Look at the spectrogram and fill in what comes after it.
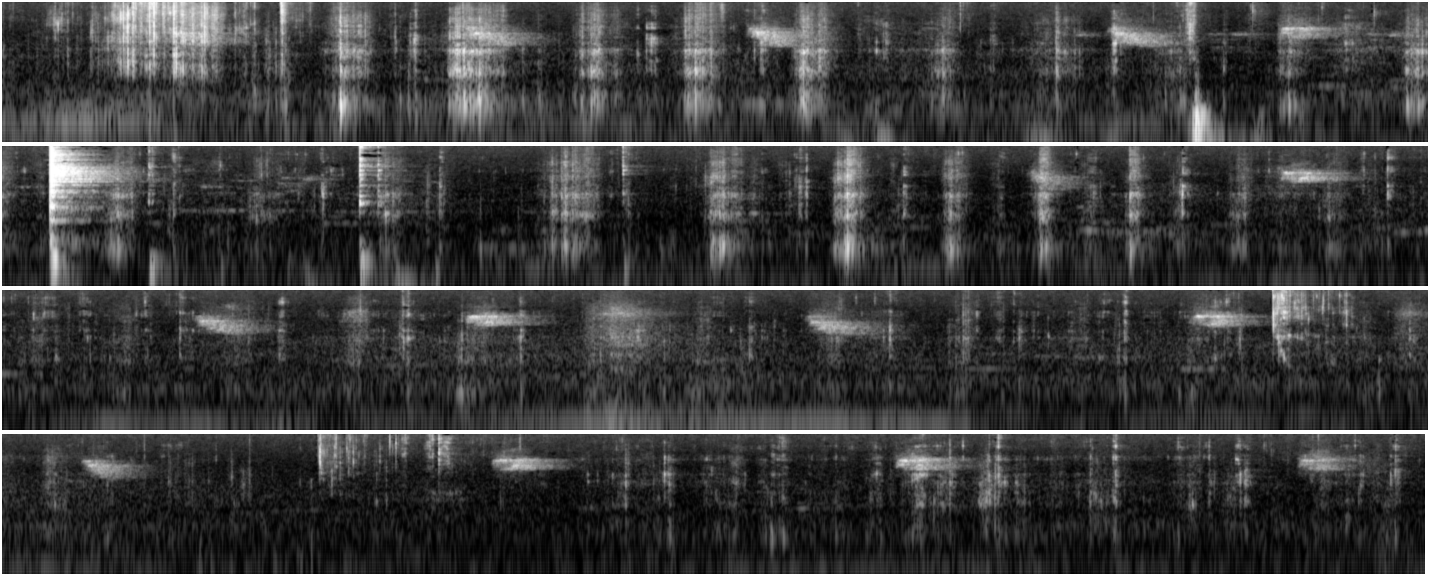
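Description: Close-miked crunching and chewing of a crisp cracker: dense crisp crunches in the first dozen seconds, thinning to sparser, softer chewing and mouth clicks.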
